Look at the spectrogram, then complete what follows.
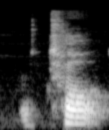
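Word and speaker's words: Thoth: stuff behind me and tot or tote because they don't pronounce the h's i always used to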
